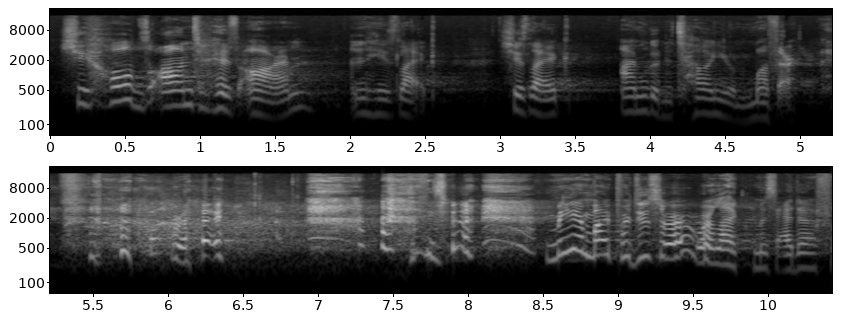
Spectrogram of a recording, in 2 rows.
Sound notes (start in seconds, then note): 5.3 audience laughs; 5.3 laughs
